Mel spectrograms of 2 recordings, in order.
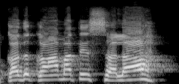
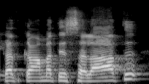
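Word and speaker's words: قد قامت الصلاة: तो कद कामत सलाह, हा के साथ प्रोनाउंस करें, कद कामत सलाह, ना के कद कामत सलात, कद कामत सलात।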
